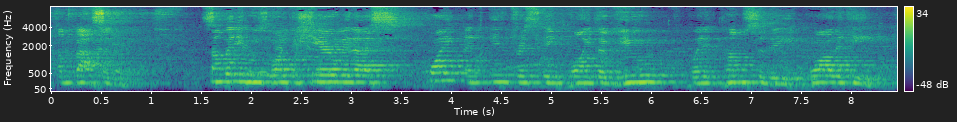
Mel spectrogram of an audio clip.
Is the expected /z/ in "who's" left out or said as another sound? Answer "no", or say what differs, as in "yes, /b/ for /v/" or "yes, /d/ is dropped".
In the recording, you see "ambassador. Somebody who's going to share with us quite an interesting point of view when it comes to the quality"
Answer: no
